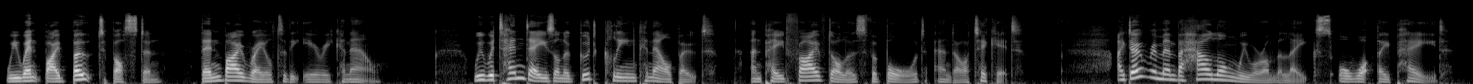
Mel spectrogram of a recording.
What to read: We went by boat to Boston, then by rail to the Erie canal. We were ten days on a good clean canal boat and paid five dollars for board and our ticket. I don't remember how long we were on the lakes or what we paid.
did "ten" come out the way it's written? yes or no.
yes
